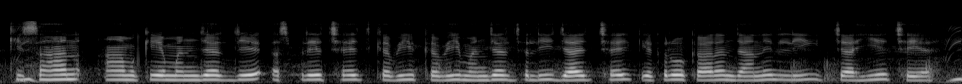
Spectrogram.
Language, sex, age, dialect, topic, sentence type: Maithili, male, 18-24, Angika, agriculture, question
